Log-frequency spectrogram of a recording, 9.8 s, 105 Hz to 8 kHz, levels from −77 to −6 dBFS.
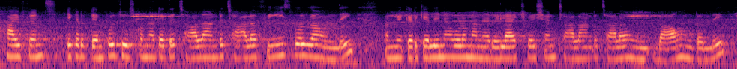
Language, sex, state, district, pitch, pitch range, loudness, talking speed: Telugu, female, Telangana, Karimnagar, 220 Hz, 210-230 Hz, -22 LUFS, 145 wpm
